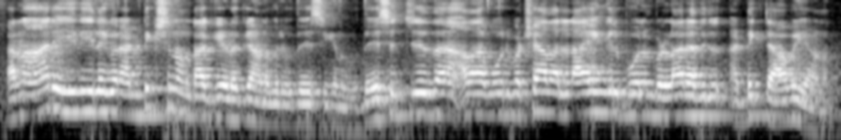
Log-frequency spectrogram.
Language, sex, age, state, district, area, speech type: Malayalam, male, 60+, Kerala, Kottayam, rural, spontaneous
